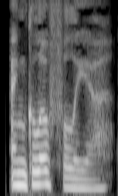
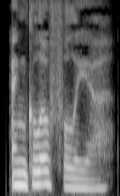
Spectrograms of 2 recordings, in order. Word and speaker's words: anglophilia: Both US and UK have the same pronunciation of this word, ANGLOPHILIA. Now read the syllables shown on the screen naturally. Ang, glow, fill, ANGLOPHILIA. Stress ang and keep philia smooth.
